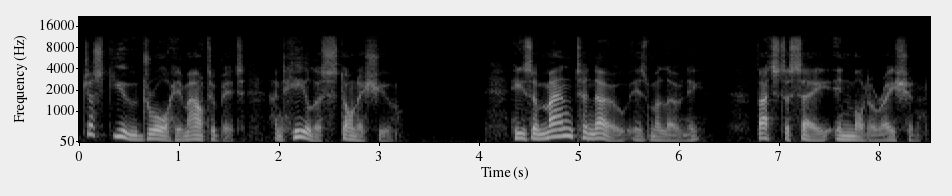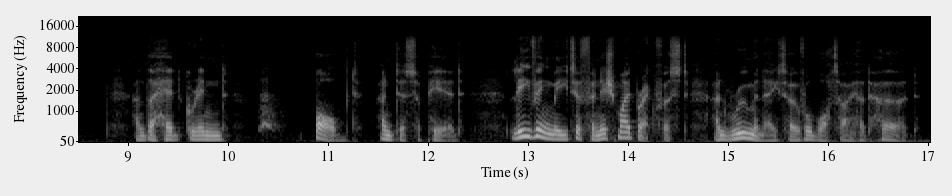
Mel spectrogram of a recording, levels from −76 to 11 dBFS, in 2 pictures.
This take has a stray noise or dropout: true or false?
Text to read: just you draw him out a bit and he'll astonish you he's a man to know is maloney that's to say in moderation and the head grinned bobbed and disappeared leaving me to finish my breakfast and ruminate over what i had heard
true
